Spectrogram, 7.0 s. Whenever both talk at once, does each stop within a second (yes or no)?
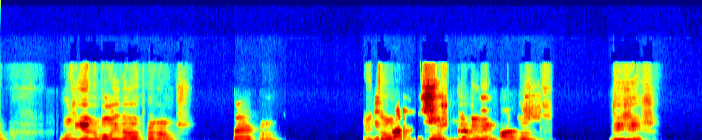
no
